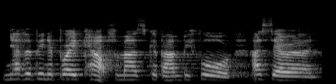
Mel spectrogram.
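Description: A chatty young bus conductor, played by a woman, full of colloquial gossip and easily spooked. The voice is bright and forceful, set in a long hall-like reverb. It is a storybook character who dramatizes every tale. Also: mid-range voice, fairly even intonation, normal speed, close to an everyday voice. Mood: dramatic. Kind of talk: audiobook character voice.

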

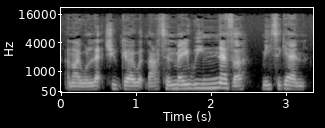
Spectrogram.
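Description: A woman's voice: mid-range voice, brisk, dry recording, close to an everyday voice. A woman voicing a proud, stubborn dwarf king from a storybook, imperious and scornful. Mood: bitter, grim. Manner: imperious, scornful, shouting in rage.

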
